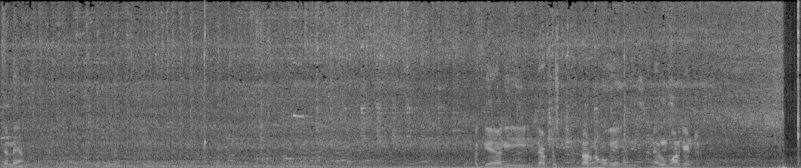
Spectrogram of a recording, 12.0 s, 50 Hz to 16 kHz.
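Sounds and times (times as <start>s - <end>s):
car engine and tyres hum: 0.0s - 12.0s
faint street noise: 0.0s - 12.0s.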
